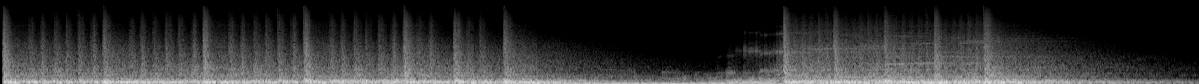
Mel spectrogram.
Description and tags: trailer build
A 12 sec trailer tension builder using plugins "Serum" and "Action Stikes".
I used a preset in Action Strikes and did a little bit of modifying.
With Serum I synthesized the sound from scratch using many of its parameters.
Trailer, ActionStrikes, Serum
